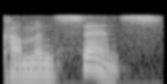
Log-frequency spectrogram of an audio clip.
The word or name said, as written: commonsense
